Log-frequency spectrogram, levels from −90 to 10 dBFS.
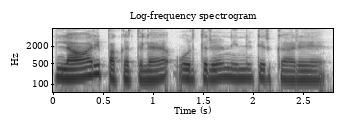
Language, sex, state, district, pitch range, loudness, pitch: Tamil, female, Tamil Nadu, Nilgiris, 150-165 Hz, -15 LUFS, 160 Hz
